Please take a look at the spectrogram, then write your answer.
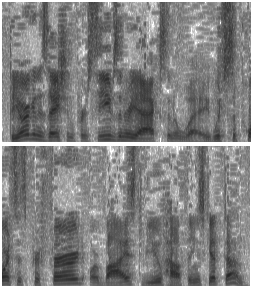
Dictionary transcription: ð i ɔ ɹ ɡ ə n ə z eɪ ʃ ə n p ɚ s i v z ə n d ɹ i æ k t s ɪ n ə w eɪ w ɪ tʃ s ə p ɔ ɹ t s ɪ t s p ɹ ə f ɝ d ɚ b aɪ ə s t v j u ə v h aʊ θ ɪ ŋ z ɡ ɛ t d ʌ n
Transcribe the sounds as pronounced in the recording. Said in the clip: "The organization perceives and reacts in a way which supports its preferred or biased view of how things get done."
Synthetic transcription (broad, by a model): ð i ɔ ɹ ɡ ə n ə z eɪ ʃ ə n p ɚ s i v z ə n ɹ i æ k t s ɪ n ə w eɪ w ɪ tʃ s ə p ɔ ɹ t s ɪ t s p ɹ ə f ɝ d ɚ b aɪ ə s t v j u ə v h aʊ θ ɪ ŋ z ɡ ɛ t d ʌ n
